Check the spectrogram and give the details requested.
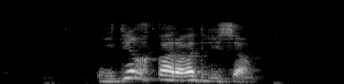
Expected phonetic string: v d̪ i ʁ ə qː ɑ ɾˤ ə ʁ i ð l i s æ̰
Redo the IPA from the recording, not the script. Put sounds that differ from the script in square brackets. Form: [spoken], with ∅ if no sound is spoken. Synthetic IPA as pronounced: v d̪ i ʁ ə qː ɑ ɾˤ ə ʁ [æ] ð l i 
